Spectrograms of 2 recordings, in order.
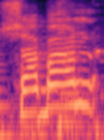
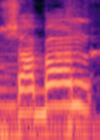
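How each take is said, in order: The two takes are said the same way.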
